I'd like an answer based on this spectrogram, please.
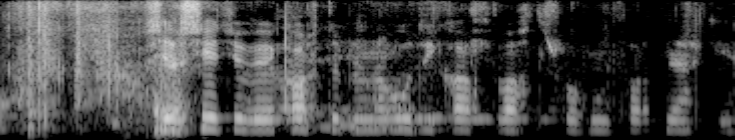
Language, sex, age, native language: Icelandic, male, 20-29, Icelandic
